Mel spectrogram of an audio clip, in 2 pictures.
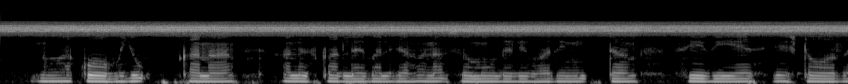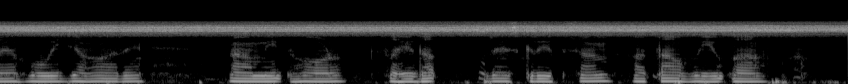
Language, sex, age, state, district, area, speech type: Santali, male, 30-45, Jharkhand, Seraikela Kharsawan, rural, read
